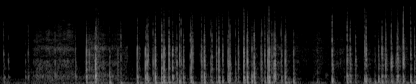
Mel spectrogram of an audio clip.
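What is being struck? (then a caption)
Cardboard box. A long, hollow, rectangular printed cardboard wax paper box is held upright in a hand and tapped and scratched along its faces with long orange acrylic nails. After a brief soft scratching stretch, a run of fast, dry, crisp taps with short hollow knocks follows, and each tap dies away almost at once.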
